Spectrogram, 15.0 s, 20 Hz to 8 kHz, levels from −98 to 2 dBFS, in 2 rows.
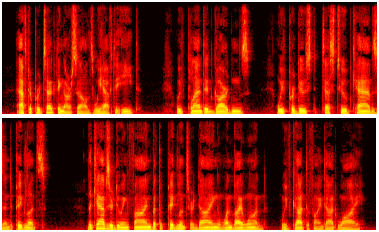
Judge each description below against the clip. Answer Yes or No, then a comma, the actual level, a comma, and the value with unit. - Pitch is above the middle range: No, low, 115 Hz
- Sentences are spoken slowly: No, average, 145 wpm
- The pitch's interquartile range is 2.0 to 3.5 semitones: Yes, narrow, 2.5 semitones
